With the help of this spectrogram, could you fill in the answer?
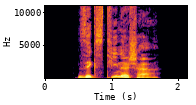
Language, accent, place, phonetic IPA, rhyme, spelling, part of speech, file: German, Germany, Berlin, [zɪksˈtiːnɪʃɐ], -iːnɪʃɐ, sixtinischer, adjective, De-sixtinischer.ogg
- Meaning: inflection of sixtinisch: 1. strong/mixed nominative masculine singular 2. strong genitive/dative feminine singular 3. strong genitive plural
